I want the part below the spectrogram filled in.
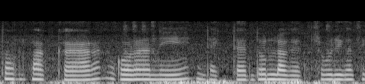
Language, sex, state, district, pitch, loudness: Chakma, female, Tripura, Dhalai, 225 Hz, -16 LUFS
